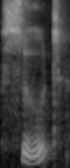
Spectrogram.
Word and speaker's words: suit: In this word, the oo sound, the oo vowel, is spelled with the letters UI. And so thinking of the pronunciation, it might help you to think oo suit. You can also pair another word like new and suit together because they have the same vowel.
